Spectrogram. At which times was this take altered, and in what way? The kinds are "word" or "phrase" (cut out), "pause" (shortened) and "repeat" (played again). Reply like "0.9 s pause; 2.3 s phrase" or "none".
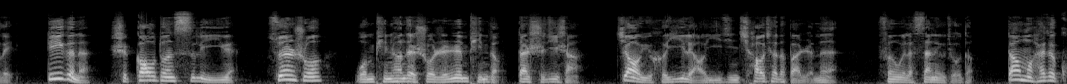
1.0 s pause; 5.1 s pause

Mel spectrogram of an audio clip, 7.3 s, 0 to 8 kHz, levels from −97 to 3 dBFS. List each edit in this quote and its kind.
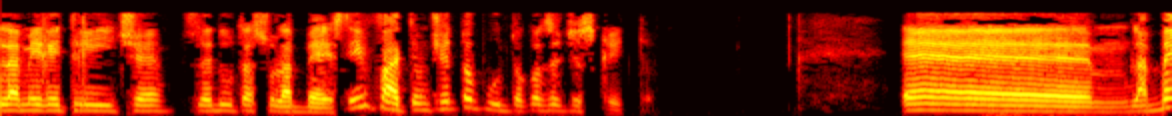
none

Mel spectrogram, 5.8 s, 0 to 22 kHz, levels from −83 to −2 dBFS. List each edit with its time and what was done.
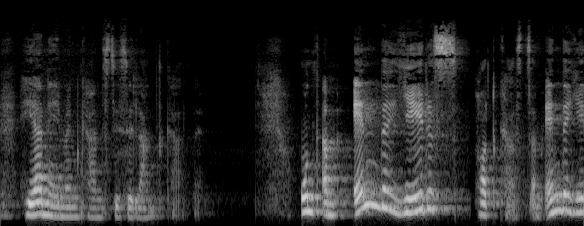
4.7 s pause

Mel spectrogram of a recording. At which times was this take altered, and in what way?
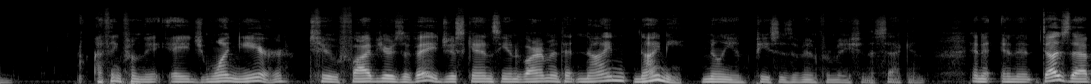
3.0 s pause; 4.6 s word

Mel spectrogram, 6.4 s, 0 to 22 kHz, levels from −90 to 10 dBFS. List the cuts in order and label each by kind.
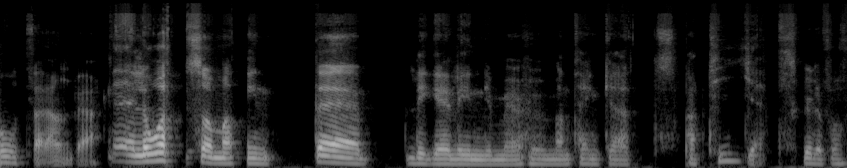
1.4 s word; 1.9 s word; 5.1 s pause

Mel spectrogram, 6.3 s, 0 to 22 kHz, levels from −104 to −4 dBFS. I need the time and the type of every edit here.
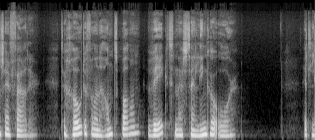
2.9 s pause

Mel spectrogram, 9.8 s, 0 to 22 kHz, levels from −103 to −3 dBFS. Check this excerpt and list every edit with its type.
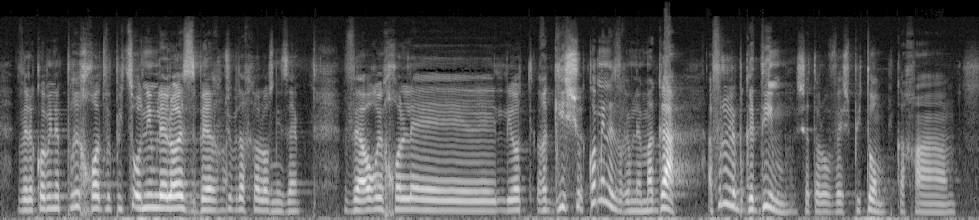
2.2 s word; 2.7 s word; 5.8 s word

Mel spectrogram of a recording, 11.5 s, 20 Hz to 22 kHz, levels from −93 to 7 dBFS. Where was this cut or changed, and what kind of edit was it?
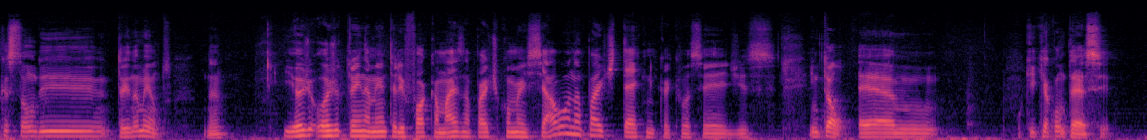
none

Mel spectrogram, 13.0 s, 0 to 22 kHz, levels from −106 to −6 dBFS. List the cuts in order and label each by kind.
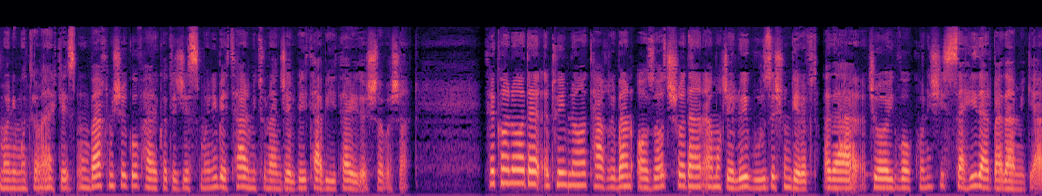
1.0 s word; 7.1 s word; 9.0 s word; 10.2 s word; 10.8 s word; 11.2 s word

